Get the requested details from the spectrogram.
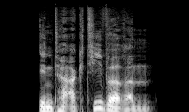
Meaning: strong dative masculine/neuter singular comparative degree of interaktiv
- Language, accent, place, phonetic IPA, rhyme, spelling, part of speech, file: German, Germany, Berlin, [ˌɪntɐʔakˈtiːvəʁəm], -iːvəʁəm, interaktiverem, adjective, De-interaktiverem.ogg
